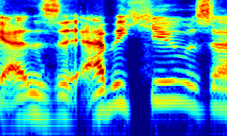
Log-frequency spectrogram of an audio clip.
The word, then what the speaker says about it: Abiquiu: Is it Abiquiu?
